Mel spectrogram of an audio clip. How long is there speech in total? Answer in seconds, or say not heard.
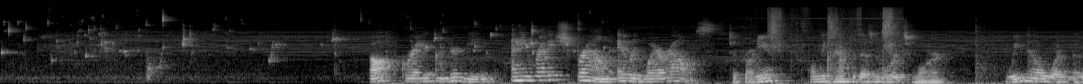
7 s.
